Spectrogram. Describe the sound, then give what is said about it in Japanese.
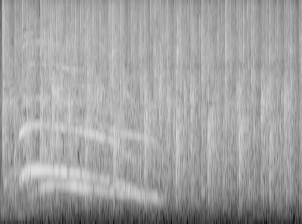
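Applause from an audience, a burst of many hands clapping that starts loud and continues steadily with slight fading, while a single voice speaks briefly over the opening. “え、今日拍手。”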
